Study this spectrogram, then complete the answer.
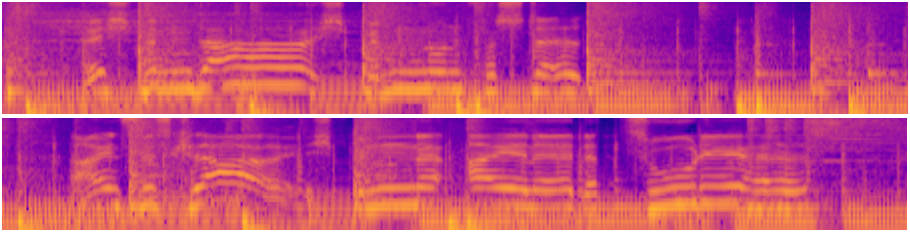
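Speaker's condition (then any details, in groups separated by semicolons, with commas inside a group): No condition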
